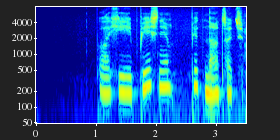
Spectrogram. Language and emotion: Russian, sad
